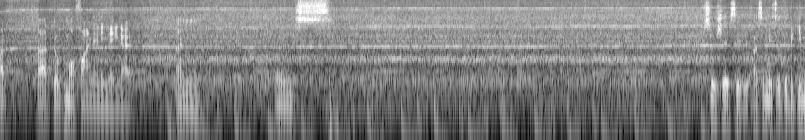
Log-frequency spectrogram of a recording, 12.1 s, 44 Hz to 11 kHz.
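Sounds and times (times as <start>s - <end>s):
stand mixer motor whine: 0.0s - 12.0s.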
